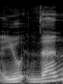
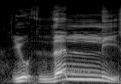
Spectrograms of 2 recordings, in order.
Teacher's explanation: masukkan bunyi nun itu ke dalam lam tanpa dengung. Jangan yu'dhan, salah. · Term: Idgham bila gunnah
